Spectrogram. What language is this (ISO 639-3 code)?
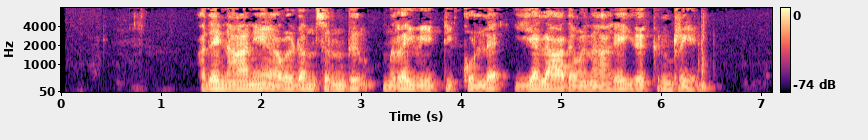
tam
